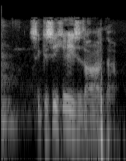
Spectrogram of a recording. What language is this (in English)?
Kabyle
